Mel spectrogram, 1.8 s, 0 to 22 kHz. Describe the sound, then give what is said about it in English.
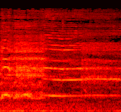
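Roosters crow at a 4-H fair, a sustained, strained harmonic call held for nearly two seconds at moderate loudness, with a faint background hum. “Once you walk past the roosters”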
